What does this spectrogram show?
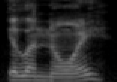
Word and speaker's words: Illinois: Um, it is Illinois. Okay. That s at the end is uh is silent.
